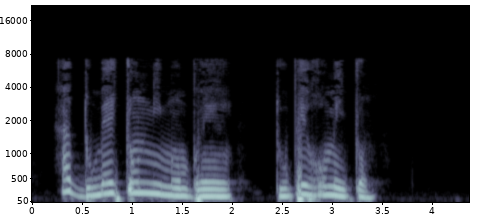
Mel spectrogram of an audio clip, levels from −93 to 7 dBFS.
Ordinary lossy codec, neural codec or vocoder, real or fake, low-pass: MP3, 96 kbps; none; real; 7.2 kHz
